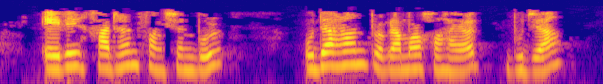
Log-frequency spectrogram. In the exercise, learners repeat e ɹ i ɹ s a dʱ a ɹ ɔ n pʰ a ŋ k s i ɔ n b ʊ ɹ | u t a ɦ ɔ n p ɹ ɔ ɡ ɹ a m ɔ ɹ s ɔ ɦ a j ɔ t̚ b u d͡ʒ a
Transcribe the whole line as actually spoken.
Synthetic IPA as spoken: e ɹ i ɹ x a dʱ a ɹ ɔ n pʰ a ŋ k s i ɔ n b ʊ ɹ | u d a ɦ ɔ n p ɹ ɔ ɡ ɹ a m ɔ ɹ x ɔ ɦ a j ɔ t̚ b u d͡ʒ a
